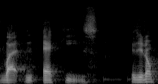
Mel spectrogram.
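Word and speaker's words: Latinx: that's the thing like they say that it's pronounced Latin X it's like if you know the Spanish language it be it's actually pronounced Latin Eis CU you don't pronounce x x in Spanish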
